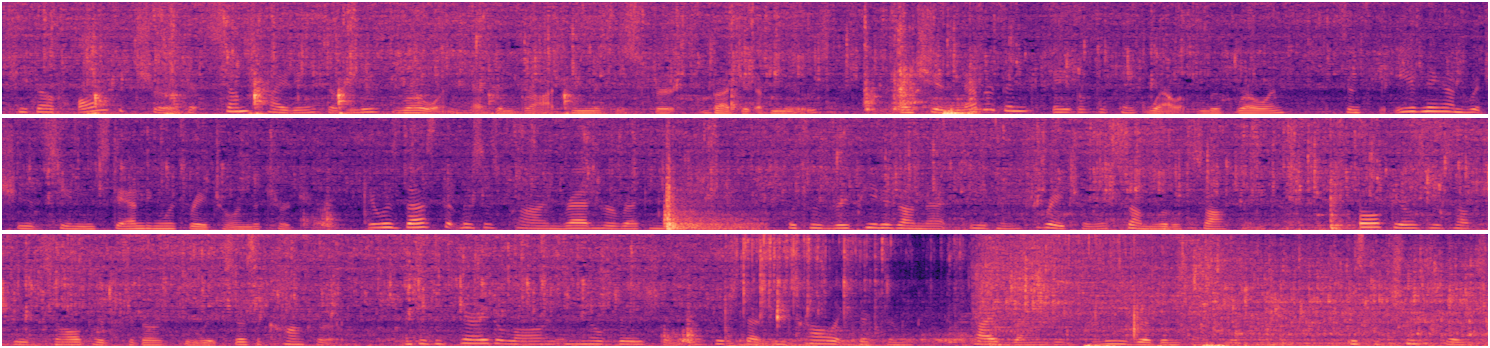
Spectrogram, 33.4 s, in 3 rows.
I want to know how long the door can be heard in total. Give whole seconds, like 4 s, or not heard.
3 s.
